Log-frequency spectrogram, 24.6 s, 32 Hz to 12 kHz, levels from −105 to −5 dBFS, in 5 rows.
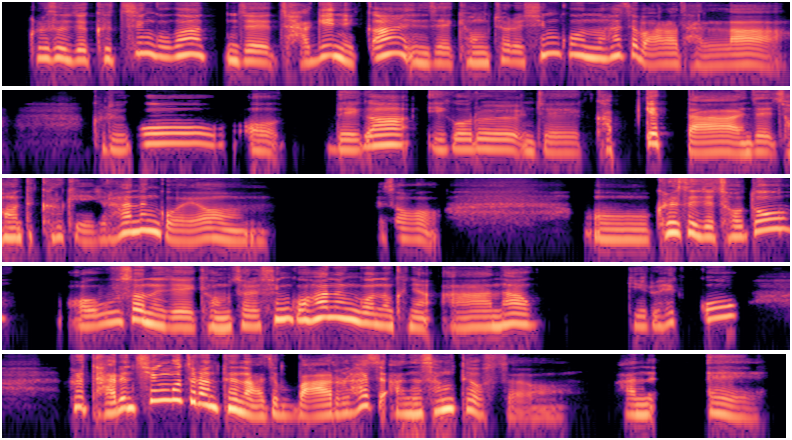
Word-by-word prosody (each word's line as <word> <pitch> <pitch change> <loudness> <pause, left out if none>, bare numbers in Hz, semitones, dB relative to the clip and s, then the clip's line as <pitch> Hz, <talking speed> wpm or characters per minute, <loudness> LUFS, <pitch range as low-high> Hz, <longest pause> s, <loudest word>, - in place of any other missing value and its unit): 그래서 235 0 -2
이제 205 -2 -1
그 220 +3 -5
친구가 295 +2 0
인제 190 -3 -1
"자기니까 260 - +2
이제 165 -3 -6
경찰에 175 +3 -7
신고는 290 - -2
하지 275 +4 -2
말아 160 - -3
달라." 145 +1 -3 0.6
그리고 270 +7 -3 0.2
어 165 -2 -5 0.3
"내가 220 +8 +2
이거를 185 -2 -4
인제 150 -2 -10
갚겠다." 155 - +1
인제 155 +1 -5
저한테 180 +5 -3
그렇게 185 -3 -8
얘기를 160 +5 -10
하는 275 +2 +4
거예요. 155 -2 -4 0.8
그래서 - - -8 0.9
어 160 -1 -6
그래서 260 0 +4
이제 195 -5 +2
저도 290 - +1 0.4
어 175 0 -3
우선은 235 +2 +3
이제 160 -1 -1
경찰에 165 +3 -4
신고하는 290 - +4
거는 205 -6 -1
그냥 160 -4 -5
안 165 +3 -3
하기로 195 -3 -5
했고 285 - -4 0.7
그리고 290 - 0
다른 265 +1 +5
친구들한테는 360 - +7
아직 155 +3 -3
말을 165 +4 +3
하지 310 +6 +2
않은 180 0 -1
상태였어요. 190 - 0 0.4
안 170 -1 -2 0.4
예. 145 -8 -5
190 Hz, 290 characters per minute, -25 LUFS, 165-265 Hz, 0.9 s, 친구들한테는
